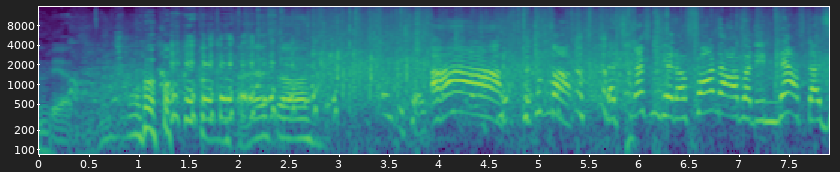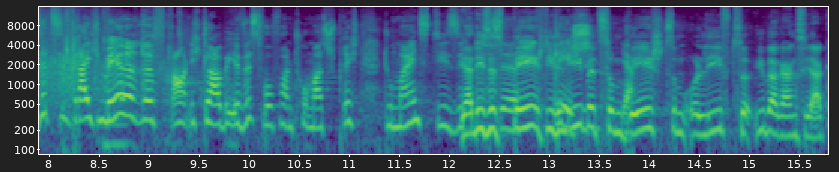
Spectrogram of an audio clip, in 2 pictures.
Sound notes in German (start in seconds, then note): 0.4 Lachen; 1.5 Applaus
